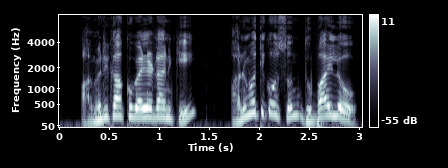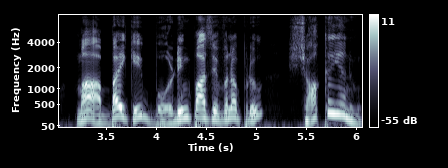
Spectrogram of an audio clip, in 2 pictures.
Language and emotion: Telugu, surprised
